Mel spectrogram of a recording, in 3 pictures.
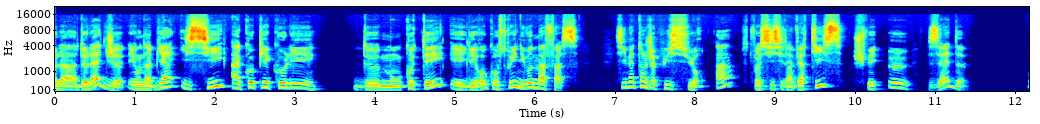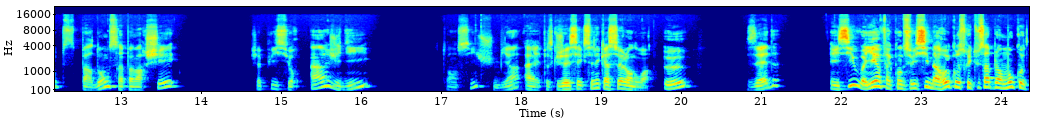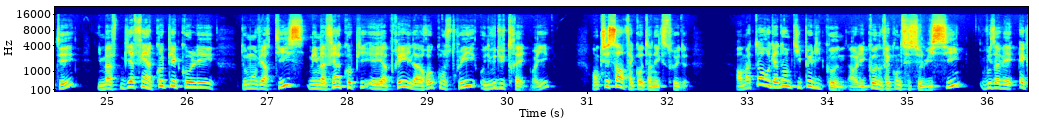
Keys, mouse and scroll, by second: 8.1 1, 10.0 e, 12.5 Escape, 17.4 click, 19.5 e, 21.6 click, 21.9-35.2 middle drag, 35.2-36.5 drag.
